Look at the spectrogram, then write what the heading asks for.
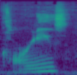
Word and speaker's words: Carney's: Well, you got to say it like an American. You're going to say Carney's. Oh, that's right, because there's another place. There's a place called Connie's. Connie's. But the way that they say Connie's sounds like how we say Carney's.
